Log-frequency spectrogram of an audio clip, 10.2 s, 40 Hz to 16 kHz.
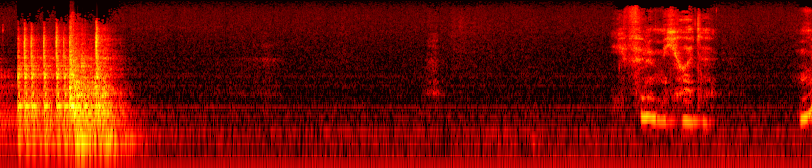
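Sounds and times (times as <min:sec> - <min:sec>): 
wooden door pushed shut: 0:00.0 - 0:01.8
speech: 0:08.0 - 0:09.0.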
